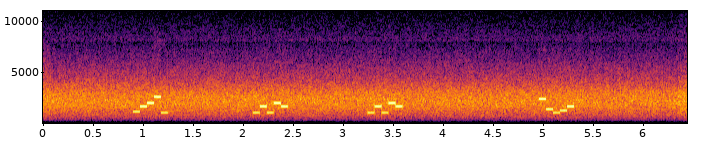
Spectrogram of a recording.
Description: Five-tone selective call (ZVEI), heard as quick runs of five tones, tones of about 70 ms, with radio hiss and a squelch burst at the end. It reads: 26881 16186 16186 04136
